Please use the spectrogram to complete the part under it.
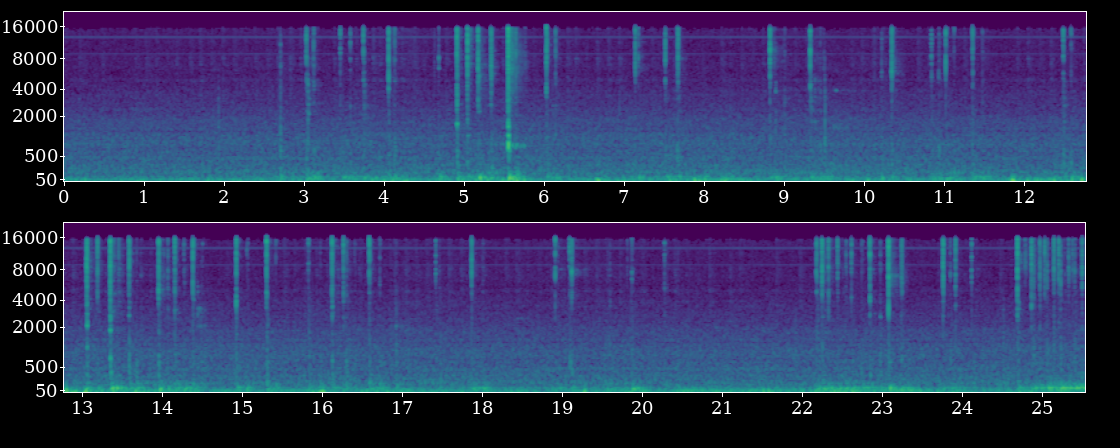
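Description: Typing on a computer keyboard while writing an ASP file, close, steady bursts of key clicks with short pauses, continuing throughout against a faint background hiss.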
